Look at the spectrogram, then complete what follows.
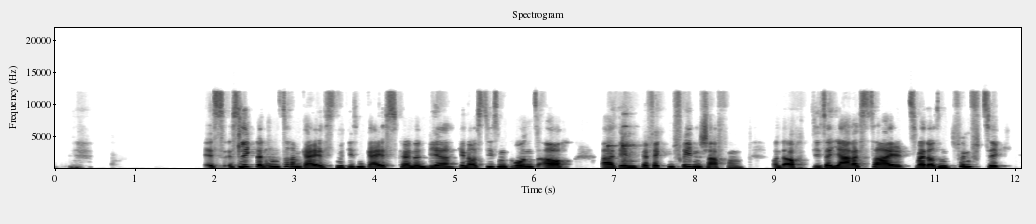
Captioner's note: German live translation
